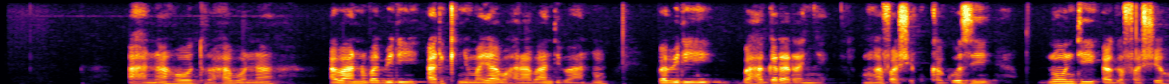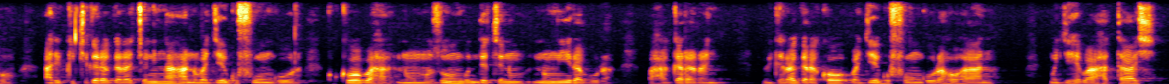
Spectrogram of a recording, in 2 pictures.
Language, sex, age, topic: Kinyarwanda, male, 25-35, government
